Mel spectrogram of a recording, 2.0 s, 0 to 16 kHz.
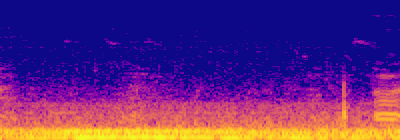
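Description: Jaguar XFR's supercharged V8 running steadily as the car drives, a low, even hum heard from inside the cabin.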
